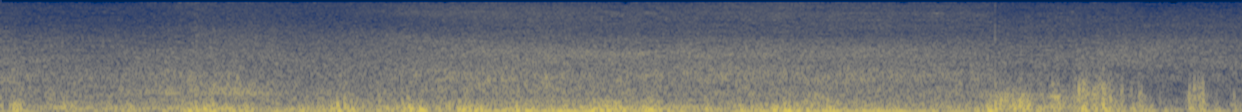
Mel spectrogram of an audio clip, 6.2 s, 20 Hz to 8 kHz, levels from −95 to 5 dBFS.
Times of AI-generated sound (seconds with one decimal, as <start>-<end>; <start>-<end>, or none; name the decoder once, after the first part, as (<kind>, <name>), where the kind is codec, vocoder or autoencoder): 0.0-1.0 (codec, SNAC); 2.9-3.5; 4.9-5.6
